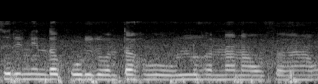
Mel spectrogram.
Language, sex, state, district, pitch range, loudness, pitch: Kannada, female, Karnataka, Koppal, 220-235 Hz, -15 LUFS, 225 Hz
